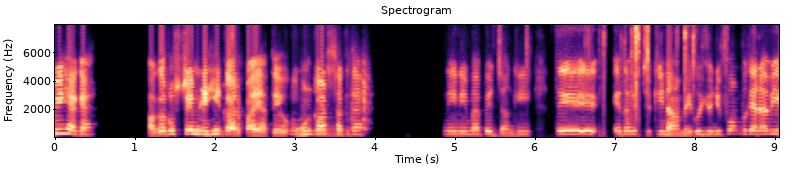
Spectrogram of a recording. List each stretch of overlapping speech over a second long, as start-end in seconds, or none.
none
